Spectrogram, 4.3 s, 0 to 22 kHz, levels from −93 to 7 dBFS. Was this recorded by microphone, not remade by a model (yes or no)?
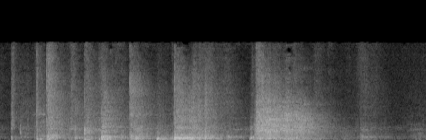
no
